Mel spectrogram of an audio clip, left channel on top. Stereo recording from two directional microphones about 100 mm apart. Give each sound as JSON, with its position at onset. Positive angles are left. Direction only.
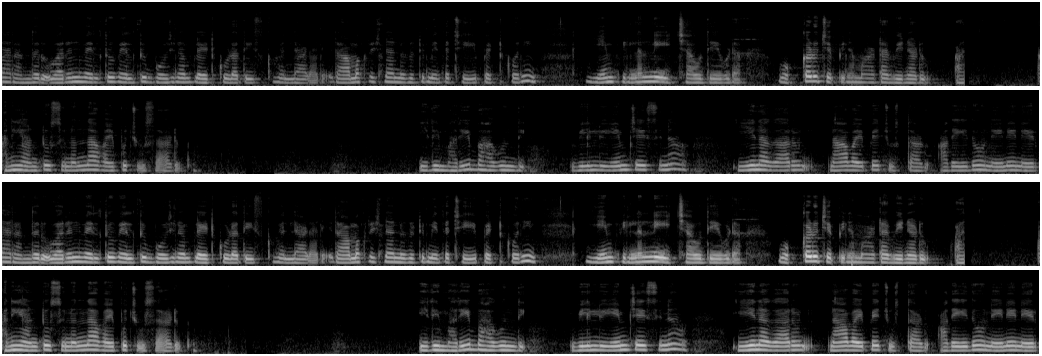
{"t": 0.0, "sound": "a woman's voice", "side_deg": -40}
{"t": 14.5, "sound": "a woman's voice", "side_deg": -45}
{"t": 18.3, "sound": "speech", "side_deg": -35}
{"t": 18.7, "sound": "a woman's voice", "side_deg": -45}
